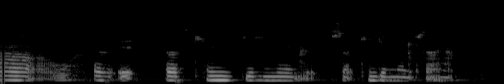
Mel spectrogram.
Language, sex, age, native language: Icelandic, female, 12, Icelandic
